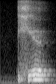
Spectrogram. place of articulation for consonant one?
velar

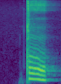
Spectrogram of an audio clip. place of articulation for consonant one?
retroflex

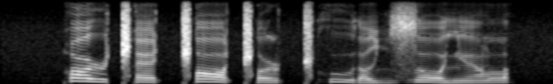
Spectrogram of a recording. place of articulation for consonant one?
uvular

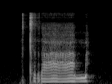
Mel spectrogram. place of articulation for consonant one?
alveolar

